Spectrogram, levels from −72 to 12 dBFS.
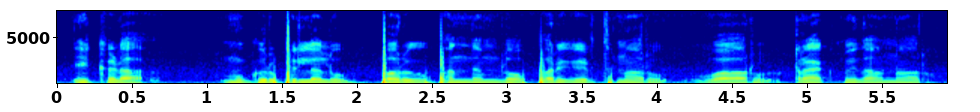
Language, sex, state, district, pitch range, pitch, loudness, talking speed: Telugu, male, Telangana, Hyderabad, 115-130 Hz, 120 Hz, -26 LUFS, 90 wpm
